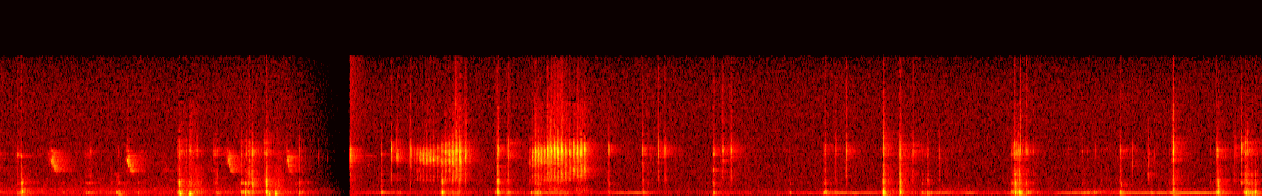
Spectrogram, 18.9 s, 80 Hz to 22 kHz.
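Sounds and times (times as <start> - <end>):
faint steady hum: 4.2 - 18.9.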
